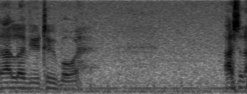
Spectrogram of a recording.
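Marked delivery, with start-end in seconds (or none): 0.0-0.8 choked up. Retold or imitated. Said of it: "you could tell he was crying".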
